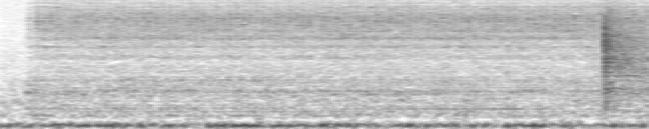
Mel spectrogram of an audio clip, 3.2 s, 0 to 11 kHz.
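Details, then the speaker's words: Loud, steady motor hum and rushing hiss from an airway suction unit switched on briefly to test pressure (aimed 80–120 mmHg, reading 150) in a mannequin simulation, then a click as it is turned off. "I would leave it running but it's noisy so I've just turned it off at this point"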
